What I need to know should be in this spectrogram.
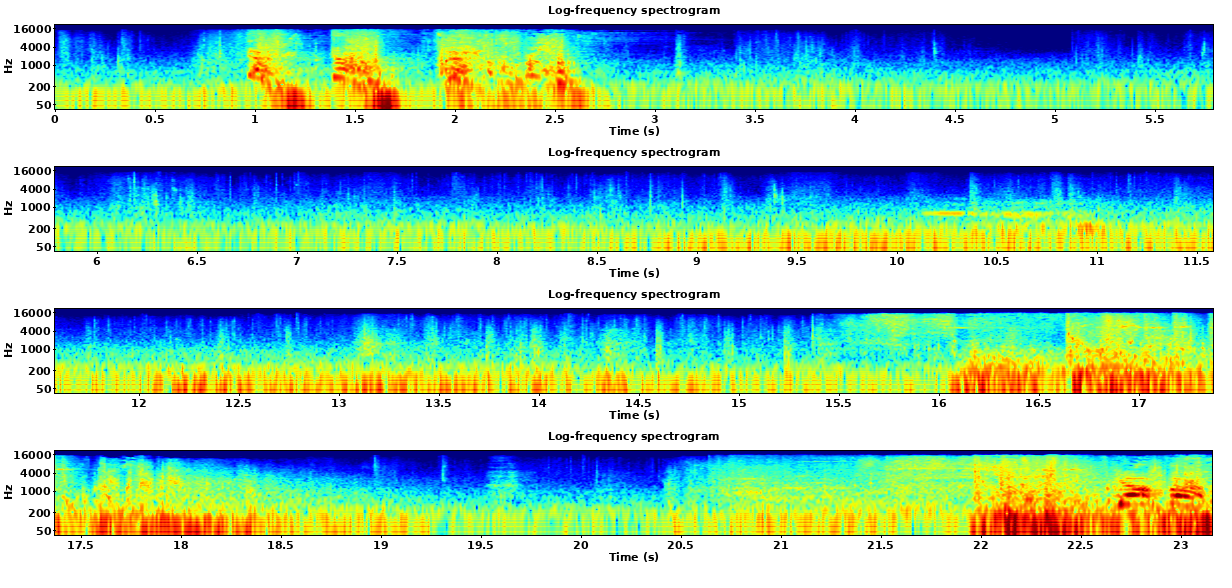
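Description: A magic blast crackles and whooshes loudly.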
